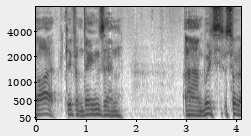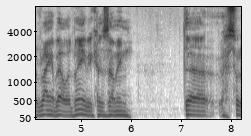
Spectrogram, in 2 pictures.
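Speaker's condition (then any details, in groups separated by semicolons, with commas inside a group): Motor neurone disease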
